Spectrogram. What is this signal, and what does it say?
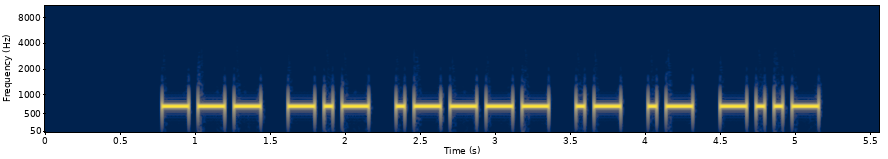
Morse code, heard as a keyed tone, about 20 wpm, 700 Hz. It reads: OK1AAX
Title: DXCC-100 Call Signs - 6 Characters - Repeated 2x - 20wpm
